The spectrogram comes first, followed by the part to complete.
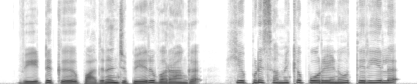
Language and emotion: Tamil, fearful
